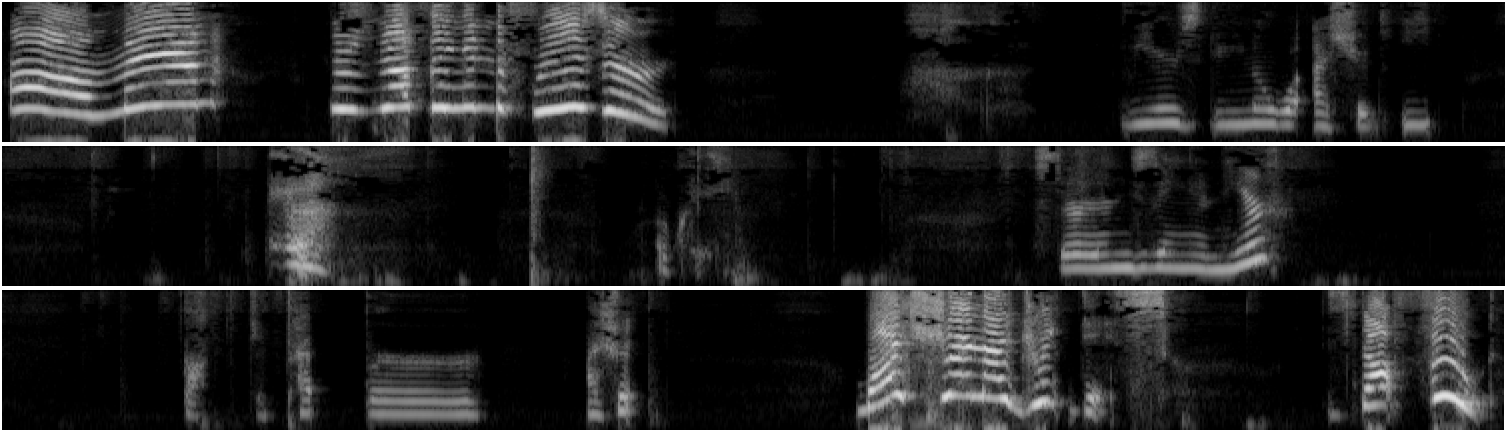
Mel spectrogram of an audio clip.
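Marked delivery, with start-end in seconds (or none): 0.1-3.4 high loud complaining cry; dismayed shout. Acted. Empty freezer dismay. 19.3-22.5 high loud self-argument; indignant shout. Acted. Arguing with self.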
